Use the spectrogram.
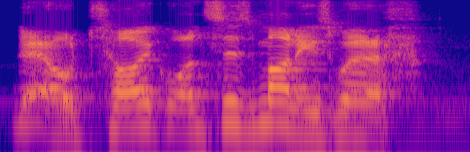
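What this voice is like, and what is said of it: Put-on Cockney accent. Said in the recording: “I gave him a Cockney accent.”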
